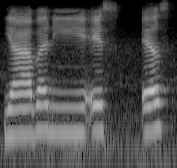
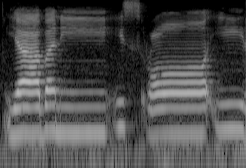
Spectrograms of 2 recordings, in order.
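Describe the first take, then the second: First: The vowel before the final L sounds like 'ay'. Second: The vowel before the final L is a clear 'ee'. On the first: The speaker calls it wrong. "लोग पढ़ते हैं ... हम ऐसे नहीं पढ़ना है। मजहूल पढ़ना" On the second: The speaker calls it right. "इसको एक अलिफ मिकदार खींच कर पढ़ना है"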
